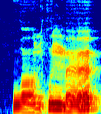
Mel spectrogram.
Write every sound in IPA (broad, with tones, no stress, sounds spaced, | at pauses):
w ɔː˨ n kʷ ɪ˥ ŋ m œː˨˥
